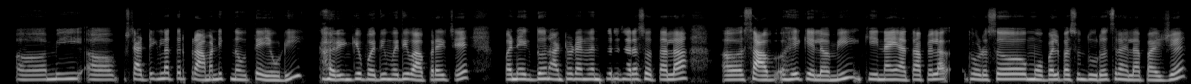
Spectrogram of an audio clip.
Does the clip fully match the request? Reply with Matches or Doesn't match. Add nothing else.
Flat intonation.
Matches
